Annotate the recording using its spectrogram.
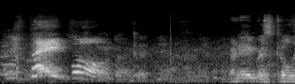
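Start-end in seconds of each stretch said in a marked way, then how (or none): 0.1-1.1 slow, loud and high, hammed-up cover story; dragged-out mock agony shout; fake pain yell. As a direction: bellow the excuse so the neighbor hears. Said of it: "I have to yell".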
